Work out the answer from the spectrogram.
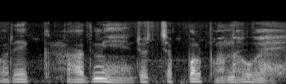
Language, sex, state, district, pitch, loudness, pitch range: Hindi, male, Jharkhand, Deoghar, 115 Hz, -20 LUFS, 110-120 Hz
